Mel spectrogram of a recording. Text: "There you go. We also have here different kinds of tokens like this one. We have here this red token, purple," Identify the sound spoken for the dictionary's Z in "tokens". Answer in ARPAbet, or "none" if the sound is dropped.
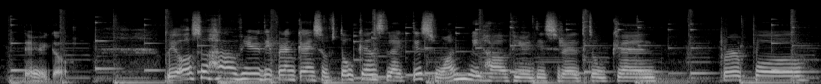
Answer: S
